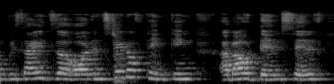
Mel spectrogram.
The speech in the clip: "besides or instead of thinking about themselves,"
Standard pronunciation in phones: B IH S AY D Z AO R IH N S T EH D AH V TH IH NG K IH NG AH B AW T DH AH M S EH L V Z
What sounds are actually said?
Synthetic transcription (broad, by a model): B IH S AY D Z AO L IH N S T EH D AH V T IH NG K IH NG AH B AW T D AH M S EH L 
